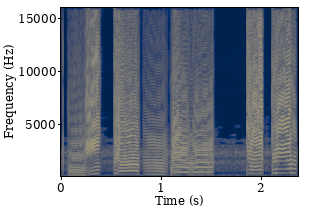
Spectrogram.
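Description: A voice in about three drawn-out, wavering syllables, each about half a second long, with short gaps between them.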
